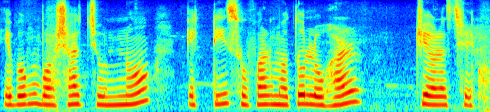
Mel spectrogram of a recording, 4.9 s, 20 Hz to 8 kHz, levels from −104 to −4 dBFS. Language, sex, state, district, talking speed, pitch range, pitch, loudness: Bengali, female, West Bengal, Alipurduar, 110 wpm, 225-245 Hz, 230 Hz, -16 LUFS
